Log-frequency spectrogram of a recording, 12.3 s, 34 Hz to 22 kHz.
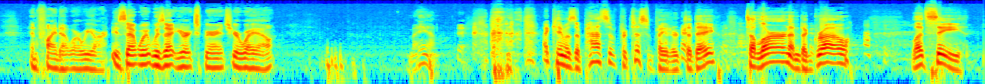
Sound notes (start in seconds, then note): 5.0 laughter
